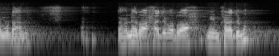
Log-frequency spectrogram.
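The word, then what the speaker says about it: الرحيم: টা মোটা হবে র এর যে দুইটা দুইটা উচ্চারণ দুইটা মোটা হবে তাহলে রহ জবর রহ মিম খারা জবর মা নুন রাজের নীর তাহলে বিসমিল্লাহির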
